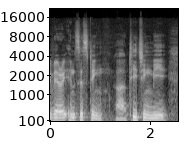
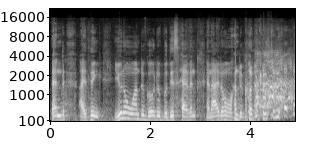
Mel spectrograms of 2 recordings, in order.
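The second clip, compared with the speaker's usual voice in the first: laughing; 4 semitones higher, 4 dB louder than usual. Real, not acted. Punchline delivered while laughing.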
